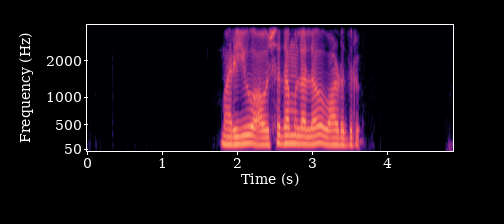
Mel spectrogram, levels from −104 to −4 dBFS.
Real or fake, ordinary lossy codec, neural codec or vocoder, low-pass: real; none; none; 3.6 kHz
